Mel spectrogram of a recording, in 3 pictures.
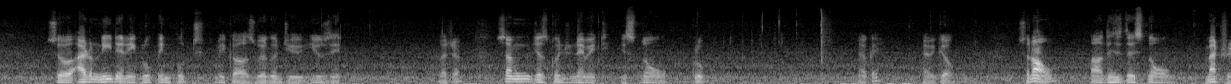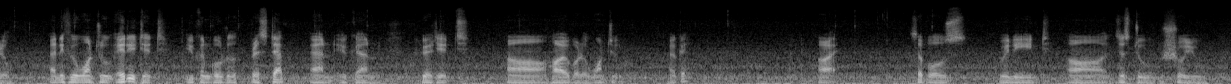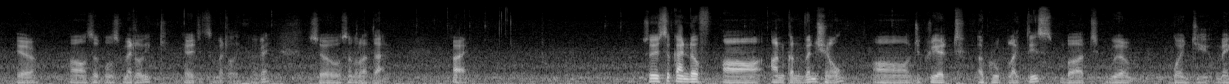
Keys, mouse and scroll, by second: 0.5 Tab, 0.8-1.3 scroll up 1, 1.4 click, 2.6 click, 3.7 click, 5.4-7.7 typing, 8.2 Return, 9.1 ctrl+click, 9.5 ctrl+space, 10.1-10.4 ctrl+scroll up 1, 11.5 click, 12.2 click, 12.6 scroll up 1, 12.9 click, 13.2 scroll up 1, 13.6 click, 14.0 Tab, 14.4 click, 15.5 click, 16.2-16.7 scroll up 1, 16.7 click, 17.5-19.8 drag, 20.0-20.5 scroll down 1, 20.6 click, 21.1 scroll up 1, 21.4 click, 21.8-22.1 scroll up 1, 25.6-27.5 drag, 28.8 click, 29.6 scroll down 1, 29.9 Tab, 30.2 scroll up 1, 30.7 click, 31.3 click, 32.1 click, 32.5 scroll down 1, 33.1 click.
